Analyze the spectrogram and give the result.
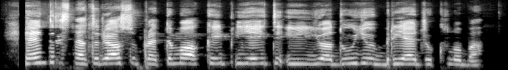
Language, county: Lithuanian, Vilnius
